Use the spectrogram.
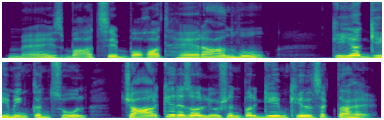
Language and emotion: Hindi, surprised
